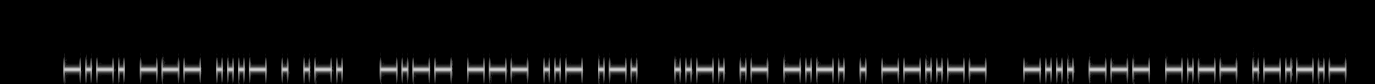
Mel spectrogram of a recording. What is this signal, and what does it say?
Morse code, heard as a keyed tone, about 22 wpm, 700 Hz. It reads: COVER YOUR FACE, BOY.
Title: Sentences from Top 1000 Words - Review Part 1 - 22wpm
